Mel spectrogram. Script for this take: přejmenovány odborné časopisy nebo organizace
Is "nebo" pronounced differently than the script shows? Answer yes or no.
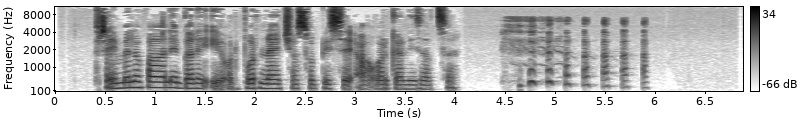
yes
